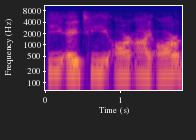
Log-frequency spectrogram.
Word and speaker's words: Vatriir: Basically, I was thinking something in the same vein as Vader, but not exactly like it, but with that same sort of hard consonant sound that makes it sound vicious.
